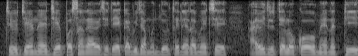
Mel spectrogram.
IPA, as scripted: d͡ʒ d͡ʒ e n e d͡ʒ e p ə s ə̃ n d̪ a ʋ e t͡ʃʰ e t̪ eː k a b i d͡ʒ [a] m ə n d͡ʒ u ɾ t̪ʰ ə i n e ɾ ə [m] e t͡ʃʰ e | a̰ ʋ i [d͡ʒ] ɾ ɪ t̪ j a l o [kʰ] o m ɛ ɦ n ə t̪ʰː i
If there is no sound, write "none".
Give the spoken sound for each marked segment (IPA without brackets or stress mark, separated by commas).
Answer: a, m, d͡ʒ, k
